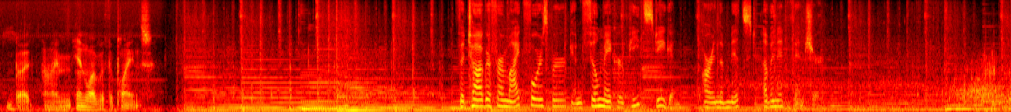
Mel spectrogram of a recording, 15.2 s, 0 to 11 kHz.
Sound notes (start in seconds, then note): 5.3 gentle guitar music; 13.8 water gurgling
